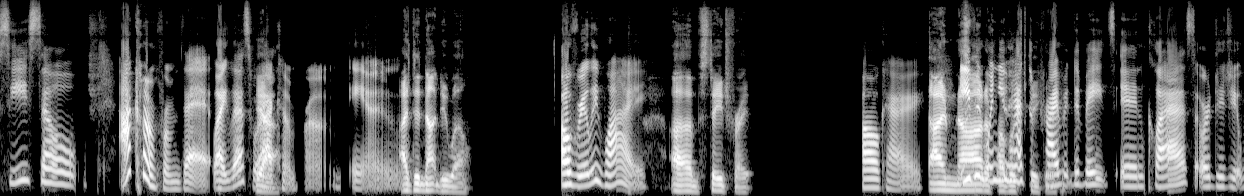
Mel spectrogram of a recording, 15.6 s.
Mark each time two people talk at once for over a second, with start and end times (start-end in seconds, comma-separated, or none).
12.0-13.2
